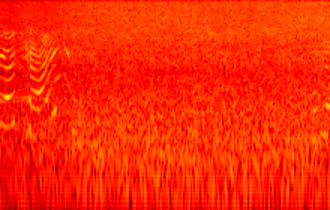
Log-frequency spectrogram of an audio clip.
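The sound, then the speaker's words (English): Roar of the Hetchy Hetch Waterfall: loud, continuous rushing white water that fills the whole clip without a break. A voice speaks briefly at the start. “So here we are at the Hetchy Hetch Waterfall.”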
